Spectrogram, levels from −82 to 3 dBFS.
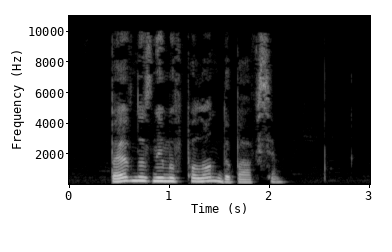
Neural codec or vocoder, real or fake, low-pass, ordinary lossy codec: none; real; 9.9 kHz; MP3, 48 kbps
